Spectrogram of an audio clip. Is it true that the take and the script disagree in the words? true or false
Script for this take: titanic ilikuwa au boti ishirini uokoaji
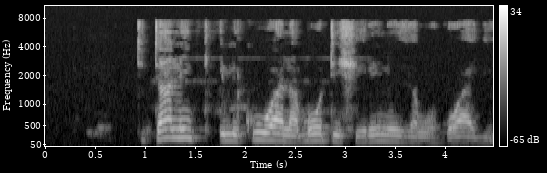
true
